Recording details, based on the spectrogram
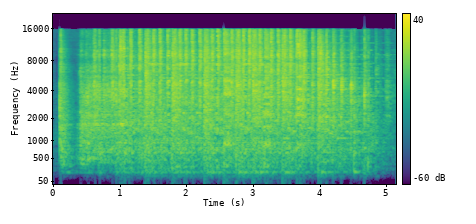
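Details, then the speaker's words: Craftsman LT2000 lawn tractor, unused for years: about five seconds of steady, fast starter churn with no catch; won't fire because the governor, throttle shaft and throttle plate are seized shut. "It's been probably years since this thing's cranked. Come on. Oh yeah, something's wrong with that governor right there. Well, that governor is froze completely."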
